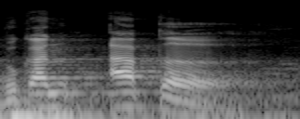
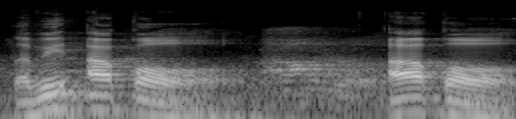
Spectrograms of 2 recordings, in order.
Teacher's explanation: Qaf itu sifatnya tebal, maka ketika disukun dia tetap tebal.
